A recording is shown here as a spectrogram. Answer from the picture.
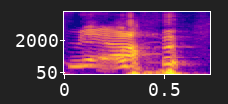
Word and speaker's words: Meowth: Pronounce his name again. No. Okay. Okay. Is it Meowth? It's Meowth.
